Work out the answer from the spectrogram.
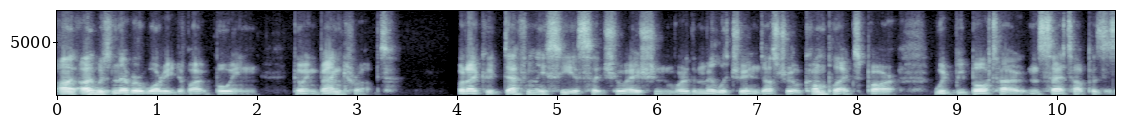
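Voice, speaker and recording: Brief: Scottish male guest analyst, low and warm, emphatic and opinionated. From Scotland. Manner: emphatic, opinionated, long flowing explanations. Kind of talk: conversational interview commentary.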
